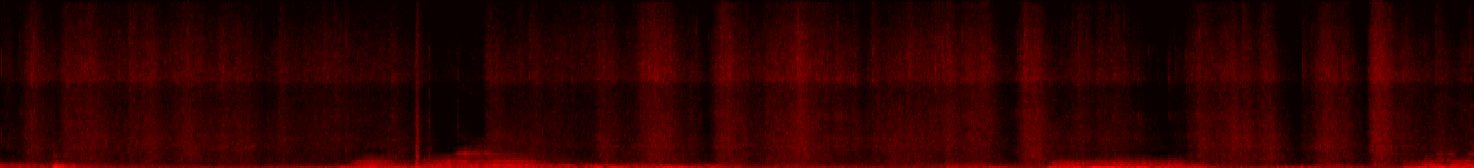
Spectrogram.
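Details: Kittens at snack time, eating, giving drawn-out wavering mews and caterwaul-like cries in several bouts across the stretch, with steady low background hum and clicks of handling.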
